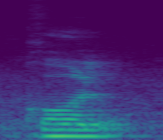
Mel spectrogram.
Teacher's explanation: Kul iaitu dia betul-betul qaf ini betul-betul selepas anak tekak kita di langit-langit depannya, depan anak tekak tu, bertentangan dengan anak tekak tu. Kul dan terangkat pangkal lidah.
